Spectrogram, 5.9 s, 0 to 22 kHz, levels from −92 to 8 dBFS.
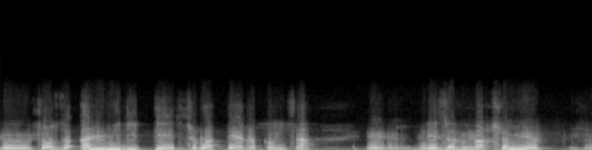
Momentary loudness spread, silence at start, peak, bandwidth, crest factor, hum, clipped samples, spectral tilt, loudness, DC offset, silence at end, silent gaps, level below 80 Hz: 9 LU; 0 s; -4 dBFS; 7.2 kHz; 12 dB; none; under 0.1%; -8.5 dB/octave; -16 LUFS; under 0.1%; 0 s; none; -42 dBFS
